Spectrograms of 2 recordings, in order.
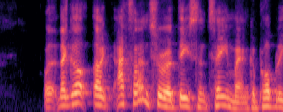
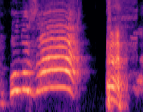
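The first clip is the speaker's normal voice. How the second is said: very high, squeaky laughing words; barely holding back the giggles; cracking up. Real, not acted. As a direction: squeal it through real laughter. Cracking up at the accent.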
